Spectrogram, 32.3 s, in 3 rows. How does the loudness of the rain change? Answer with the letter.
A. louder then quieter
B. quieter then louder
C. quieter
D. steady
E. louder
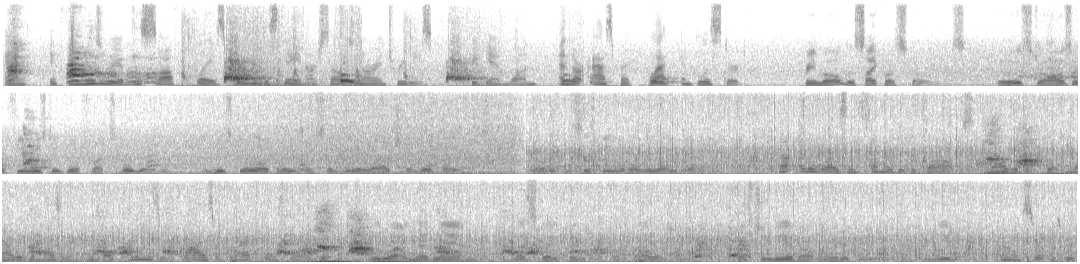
E.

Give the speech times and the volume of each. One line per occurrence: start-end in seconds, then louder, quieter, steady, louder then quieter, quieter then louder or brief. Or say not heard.
0.0-32.2 steady.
